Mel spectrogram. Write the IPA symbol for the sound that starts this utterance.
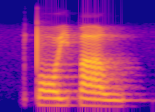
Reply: t̪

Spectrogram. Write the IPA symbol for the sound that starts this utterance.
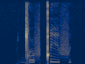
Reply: ɡ͡ǀ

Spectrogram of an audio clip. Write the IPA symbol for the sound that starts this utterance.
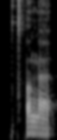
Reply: t͡sʼ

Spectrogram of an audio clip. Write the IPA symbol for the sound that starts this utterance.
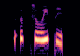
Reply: ʔ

